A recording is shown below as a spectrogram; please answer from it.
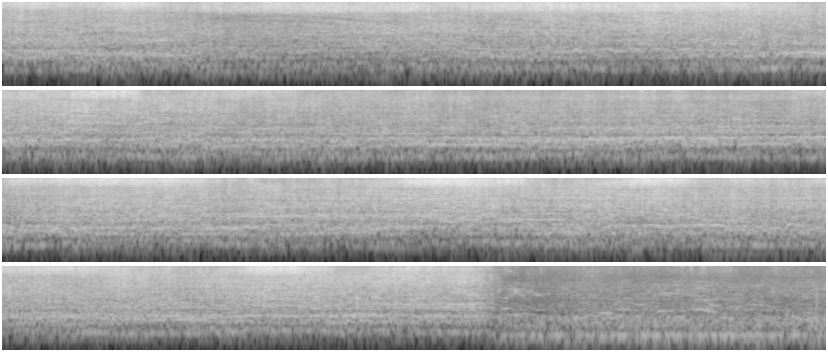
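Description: IMCA Modified dirt-track race car engines running on the track, a loud, steady drone.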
